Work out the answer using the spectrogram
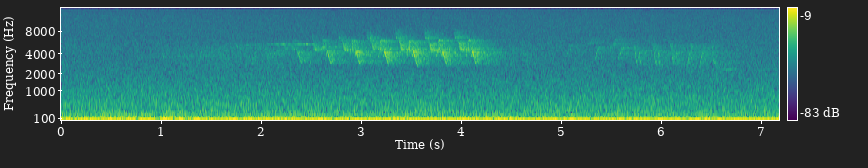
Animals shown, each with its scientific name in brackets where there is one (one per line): Ovenbird (Seiurus aurocapilla)
Northern Waterthrush (Parkesia noveboracensis)
Black-throated Green Warbler (Setophaga virens)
